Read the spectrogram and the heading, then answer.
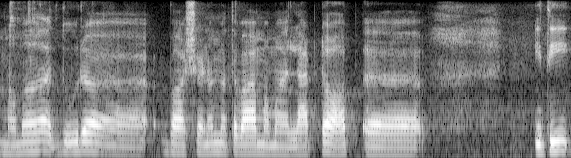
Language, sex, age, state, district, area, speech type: Sanskrit, female, 30-45, Tamil Nadu, Chennai, urban, spontaneous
